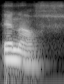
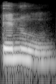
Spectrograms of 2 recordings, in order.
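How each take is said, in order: First: The word ends with an f sound. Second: The word ends with a vowel sound. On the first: The speaker calls it right. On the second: The speaker calls it wrong.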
